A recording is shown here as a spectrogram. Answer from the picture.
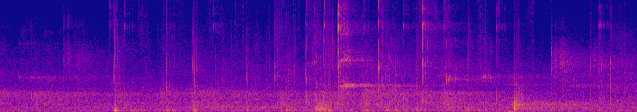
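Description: Table tennis rally: a celluloid-type ball clicking off rubber-faced bats and the table, a handful of sharp clicks at uneven spacing, the loudest near the end. A brief squeak of shoes on the court floor comes midway.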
